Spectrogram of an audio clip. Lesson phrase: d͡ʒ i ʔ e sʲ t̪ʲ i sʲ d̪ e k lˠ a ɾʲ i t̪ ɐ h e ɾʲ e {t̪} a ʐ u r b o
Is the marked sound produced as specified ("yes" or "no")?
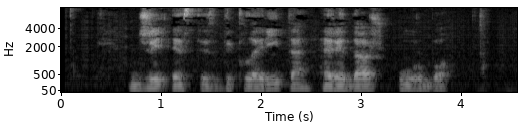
no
